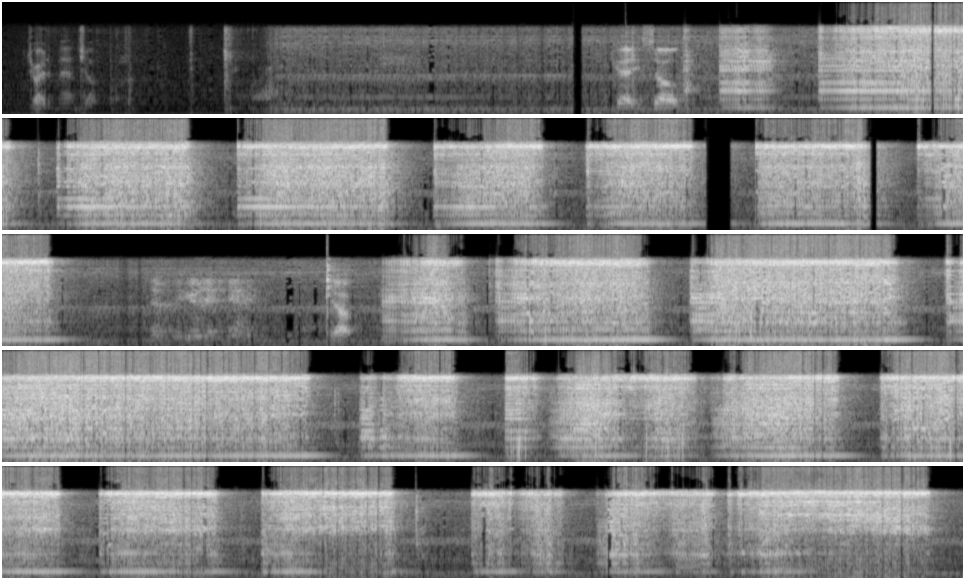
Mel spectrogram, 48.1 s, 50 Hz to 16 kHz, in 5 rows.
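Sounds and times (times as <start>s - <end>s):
gouge cutting wood on a lathe: 7.2s - 16.6s, 23.0s - 40.5s.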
